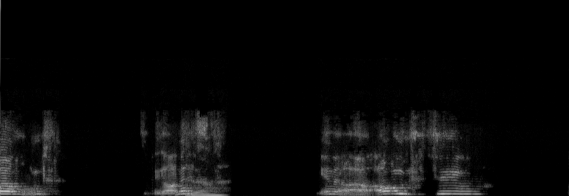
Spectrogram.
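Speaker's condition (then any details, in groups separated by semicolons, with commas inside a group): Cerebral palsy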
